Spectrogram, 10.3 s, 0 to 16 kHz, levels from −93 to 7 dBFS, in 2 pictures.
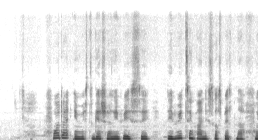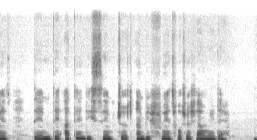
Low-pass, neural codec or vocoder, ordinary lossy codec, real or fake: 14.4 kHz; vocoder, 44.1 kHz, 128 mel bands every 256 samples, BigVGAN v2; none; fake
